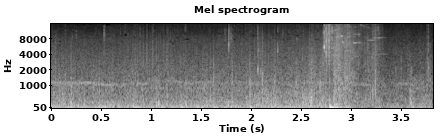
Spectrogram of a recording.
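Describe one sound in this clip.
Wind rushes past.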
